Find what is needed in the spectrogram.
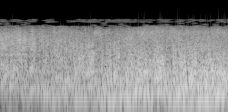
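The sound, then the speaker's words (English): A stormy wash of wind and rain roars steadily and fairly loudly throughout, dense and unbroken, with no distinct thunderclap standing out and no voices. “The thunder god will become silent, and his wife shall stop the rain.”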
